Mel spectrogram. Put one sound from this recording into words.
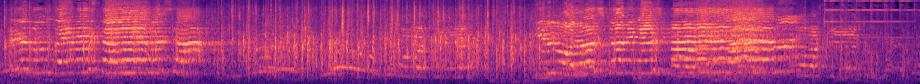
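Young women sing together through loudspeakers.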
